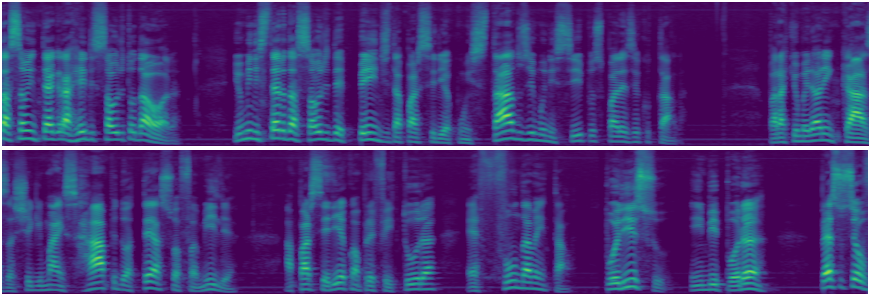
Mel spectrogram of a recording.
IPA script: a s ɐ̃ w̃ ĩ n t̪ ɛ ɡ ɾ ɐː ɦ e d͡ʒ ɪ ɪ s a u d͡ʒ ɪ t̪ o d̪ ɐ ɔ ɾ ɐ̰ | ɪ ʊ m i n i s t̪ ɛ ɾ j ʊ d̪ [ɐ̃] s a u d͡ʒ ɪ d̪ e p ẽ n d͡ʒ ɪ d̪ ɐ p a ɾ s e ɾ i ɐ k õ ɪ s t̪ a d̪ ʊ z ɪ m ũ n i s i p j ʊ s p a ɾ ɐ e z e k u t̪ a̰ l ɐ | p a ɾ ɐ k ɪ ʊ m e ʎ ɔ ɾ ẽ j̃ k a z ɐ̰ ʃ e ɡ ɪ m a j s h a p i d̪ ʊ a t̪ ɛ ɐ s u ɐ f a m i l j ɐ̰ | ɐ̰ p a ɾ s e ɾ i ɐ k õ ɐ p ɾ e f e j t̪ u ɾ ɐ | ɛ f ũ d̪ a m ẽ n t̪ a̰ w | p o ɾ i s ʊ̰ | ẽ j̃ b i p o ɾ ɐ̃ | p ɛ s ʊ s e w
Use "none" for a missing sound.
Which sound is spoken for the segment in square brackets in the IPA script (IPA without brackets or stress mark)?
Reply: ɐ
